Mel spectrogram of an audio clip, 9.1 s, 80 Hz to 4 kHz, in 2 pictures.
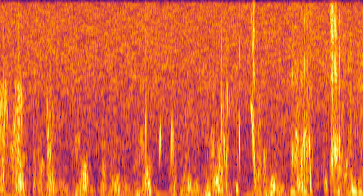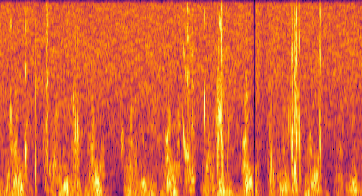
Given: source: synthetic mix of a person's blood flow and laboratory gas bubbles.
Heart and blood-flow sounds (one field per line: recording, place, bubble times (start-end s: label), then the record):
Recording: Doppler ultrasound of blood flow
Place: precordium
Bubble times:
0.00-0.31 s: bubbles
0.39-0.51 s: bubbles
0.56-0.74 s: bubbles
1.79-1.86 s: bubbles
1.96-2.05 s: bubbles
2.12-2.21 s: bubbles
2.67-3.04 s: bubbles
3.10-3.24 s: bubbles
3.63-3.93 s: bubbles
4.03-4.28 s: bubbles
4.59-4.71 s: bubbles
4.83-4.92 s: bubbles
4.96-5.02 s: bubbles
5.07-5.15 s: bubbles
5.41-5.55 s: bubbles
6.04-6.09 s: bubbles
6.81-7.00 s: bubbles
7.06-7.13 s: bubbles
7.22-7.42 s: bubbles
7.87-7.97 s: bubbles
8.05-8.58 s: bubbles
From the record:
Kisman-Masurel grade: 233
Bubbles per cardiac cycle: several, 3 to 8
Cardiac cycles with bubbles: 50 to 99%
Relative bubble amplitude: loud (0.450 to 0.775)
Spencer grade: 3 (all of the cardiac periods contain showers or single bubble signals, but not dominating or overriding the cardiac motion signals)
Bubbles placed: only in the low amplitude regions of the cardiac cycle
